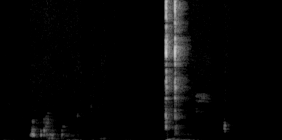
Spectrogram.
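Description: Near silence, broken once about a second and a quarter in by a single short, faint click from a computer mouse button as letters are placed on a digital Go board.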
